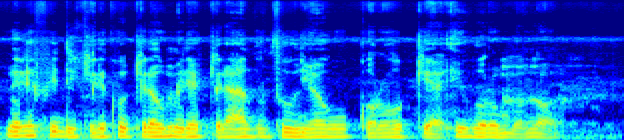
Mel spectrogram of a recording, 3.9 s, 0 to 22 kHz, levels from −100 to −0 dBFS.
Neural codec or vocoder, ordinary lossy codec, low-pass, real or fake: vocoder, 44.1 kHz, 128 mel bands, Pupu-Vocoder; none; none; fake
